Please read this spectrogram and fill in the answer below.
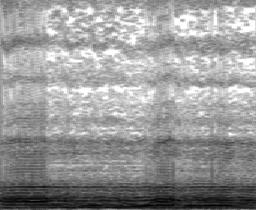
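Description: Melodic vocal chanting in long held notes that waver slightly and shift in pitch, a devotional chant played as the sermon's outro.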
